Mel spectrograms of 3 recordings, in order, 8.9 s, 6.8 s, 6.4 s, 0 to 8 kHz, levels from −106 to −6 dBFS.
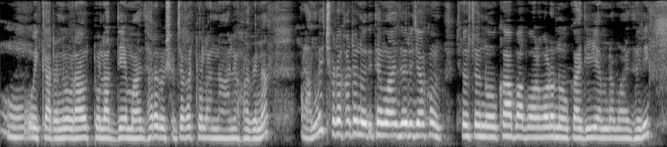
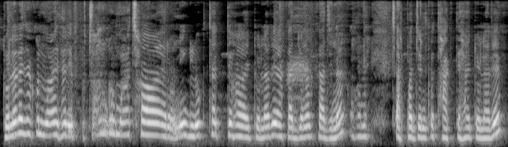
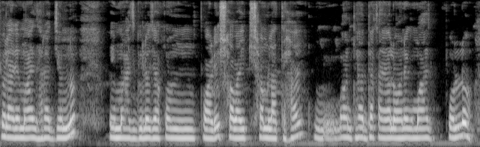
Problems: constant background noise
